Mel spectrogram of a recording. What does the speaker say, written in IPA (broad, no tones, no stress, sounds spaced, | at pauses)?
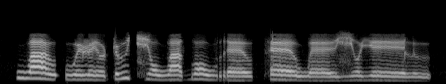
w a ʊ̯ ʔ u ɪ̯ ɭ e ʊ̯ ʈ ɯ t͡ɕ ɔ w a d̪ ɔ w r ɛː ʊ̯ t̪ʰ ɛː w ɛː ɪ̯ ʑ ɤ j eː l ɯ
